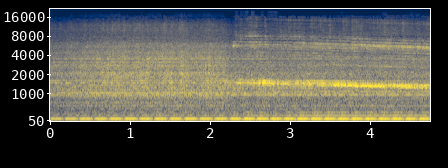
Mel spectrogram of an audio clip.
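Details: 2015 Subaru Outback after AC compressor replacement, vacuum pump evacuating the AC system with the blue then red valves opened, reaching almost -30: steady, even motor hum with smooth pulse, pitch shifting slightly as valves open; pulling down normally.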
